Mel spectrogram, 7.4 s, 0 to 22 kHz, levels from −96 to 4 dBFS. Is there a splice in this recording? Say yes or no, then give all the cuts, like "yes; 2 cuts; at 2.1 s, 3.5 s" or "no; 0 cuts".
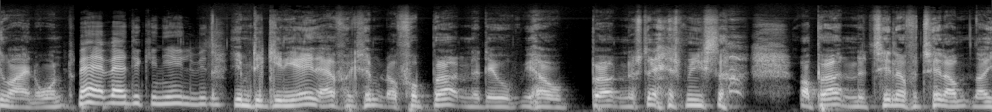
no; 0 cuts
